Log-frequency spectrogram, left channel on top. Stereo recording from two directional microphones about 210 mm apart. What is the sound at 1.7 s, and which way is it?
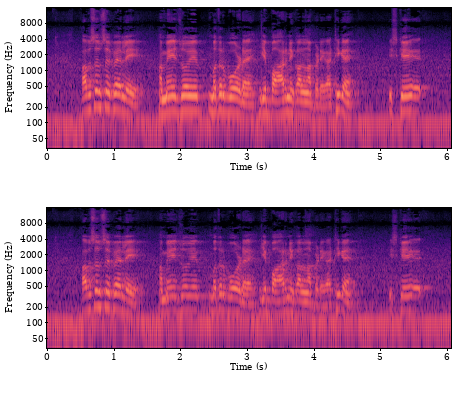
A man's voice, 40° left (ahead or behind).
